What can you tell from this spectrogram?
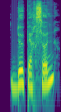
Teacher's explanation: even though there's two of them, we don't make the sound of an S at the end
